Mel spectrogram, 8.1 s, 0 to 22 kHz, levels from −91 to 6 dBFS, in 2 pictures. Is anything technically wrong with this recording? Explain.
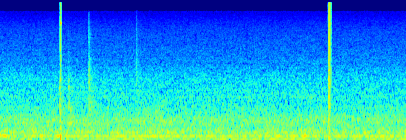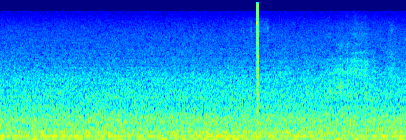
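Yes. Uninitialised buffer faults occur at 0.60 s, from 3.29 to 3.31 s, and at 6.63 s. Each time, a block played before audio was written to it, so leftover memory became samples: a brief, loud crack or burst of digital noise. Lengths of roughly 6, 23 and 12 ms fit 256-, 1024- and 512-sample blocks.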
